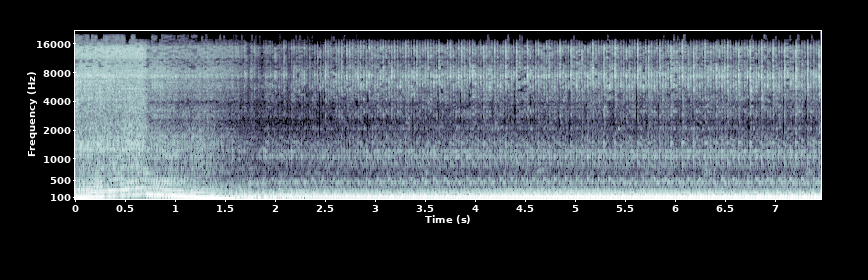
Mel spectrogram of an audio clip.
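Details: Car started with jury-rigged wiring on a jump pack, new extractors (headers) just fitted; catches and settles into steady even idle, deep smooth exhaust, no knocks or misses; normal idle.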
